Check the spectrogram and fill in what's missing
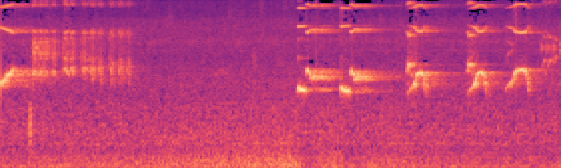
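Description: Japanese Thrush: a quick rattled burst of high notes, then five clear, slurred whistles about half a second apart, over a soft background hiss.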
